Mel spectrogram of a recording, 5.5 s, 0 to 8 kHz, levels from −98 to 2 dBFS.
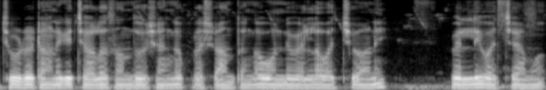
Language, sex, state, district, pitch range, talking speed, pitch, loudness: Telugu, male, Andhra Pradesh, Sri Satya Sai, 95-100 Hz, 100 wpm, 95 Hz, -16 LUFS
